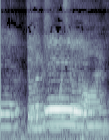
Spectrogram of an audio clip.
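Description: Toddler crying in long, drawn-out wails: one ends just as the sound begins, and another starts about half a second in and lasts over a second. She is groggy and upset, coming round from general anaesthesia after ear tube surgery.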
